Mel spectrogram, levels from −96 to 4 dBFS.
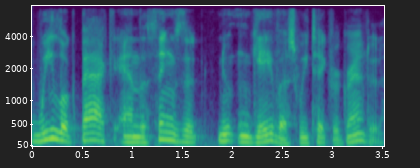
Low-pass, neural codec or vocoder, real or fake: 7.2 kHz; none; real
